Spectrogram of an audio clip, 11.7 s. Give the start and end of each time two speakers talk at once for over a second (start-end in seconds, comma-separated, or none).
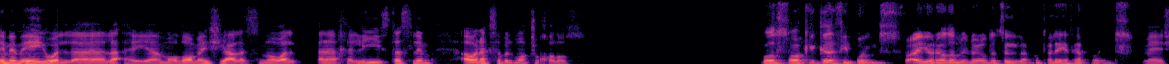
none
